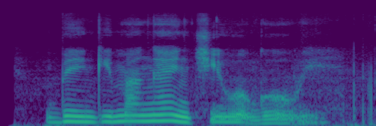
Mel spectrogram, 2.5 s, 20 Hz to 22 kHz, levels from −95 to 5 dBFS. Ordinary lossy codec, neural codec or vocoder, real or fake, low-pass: AAC, 96 kbps; vocoder, 44.1 kHz, 128 mel bands, Pupu-Vocoder; fake; 14.4 kHz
